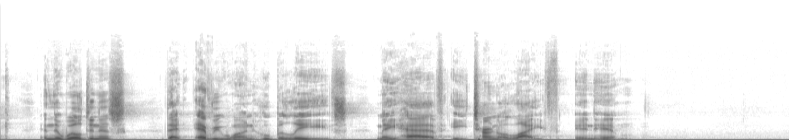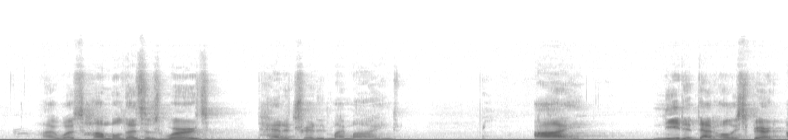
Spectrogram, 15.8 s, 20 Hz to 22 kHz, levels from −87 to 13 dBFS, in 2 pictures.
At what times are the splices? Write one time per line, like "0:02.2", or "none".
0:01.6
